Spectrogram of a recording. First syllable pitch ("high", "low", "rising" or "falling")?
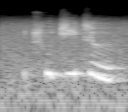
falling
